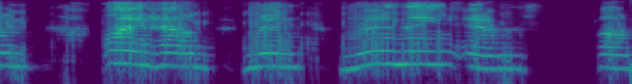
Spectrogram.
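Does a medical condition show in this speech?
Yes: ALS.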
